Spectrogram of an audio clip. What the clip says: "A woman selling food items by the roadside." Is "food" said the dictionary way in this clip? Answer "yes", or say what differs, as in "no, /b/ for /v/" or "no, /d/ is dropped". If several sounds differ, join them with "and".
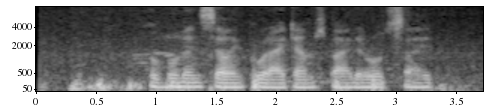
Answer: no, /p/ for /f/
